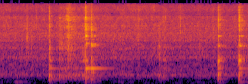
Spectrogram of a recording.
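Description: Chopped onion stir-fried in oil in a pressure cooker for a chicken dish: scattered spatula scrapes and clinks over a soft, steady sizzle, close by.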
